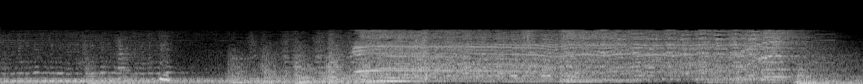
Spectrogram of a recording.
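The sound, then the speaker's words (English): A car engine runs loudly for several seconds, its droning tone rising and shifting as if revving, with a dense rumbling roar underneath. “Dear God, I beg of you, stop the car.”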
